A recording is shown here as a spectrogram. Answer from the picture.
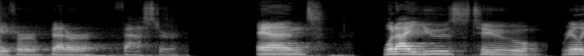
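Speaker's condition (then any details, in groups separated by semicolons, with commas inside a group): No condition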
